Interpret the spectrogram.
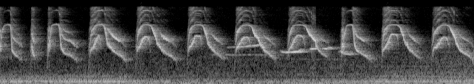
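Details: Loud, rhythmic phrase of a white-rumped shama: about ten ringing notes that swoop up then down, repeated roughly twice a second in a steady series, with a faint low hum underneath.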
